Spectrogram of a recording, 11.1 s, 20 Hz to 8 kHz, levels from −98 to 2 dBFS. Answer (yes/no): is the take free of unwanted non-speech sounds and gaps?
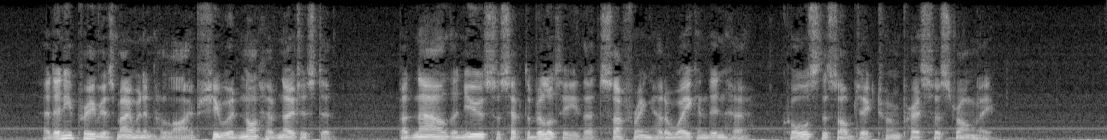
yes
